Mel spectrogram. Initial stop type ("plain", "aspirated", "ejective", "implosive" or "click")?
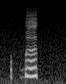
implosive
